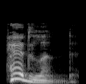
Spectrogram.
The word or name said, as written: headland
